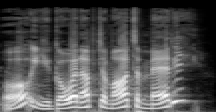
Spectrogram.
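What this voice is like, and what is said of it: Exaggerated Scandinavian-sounding Minnesota accent. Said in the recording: “That's not it either. That's a Norwegian. It's a Swedish chef accent.”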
